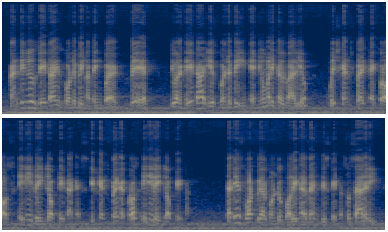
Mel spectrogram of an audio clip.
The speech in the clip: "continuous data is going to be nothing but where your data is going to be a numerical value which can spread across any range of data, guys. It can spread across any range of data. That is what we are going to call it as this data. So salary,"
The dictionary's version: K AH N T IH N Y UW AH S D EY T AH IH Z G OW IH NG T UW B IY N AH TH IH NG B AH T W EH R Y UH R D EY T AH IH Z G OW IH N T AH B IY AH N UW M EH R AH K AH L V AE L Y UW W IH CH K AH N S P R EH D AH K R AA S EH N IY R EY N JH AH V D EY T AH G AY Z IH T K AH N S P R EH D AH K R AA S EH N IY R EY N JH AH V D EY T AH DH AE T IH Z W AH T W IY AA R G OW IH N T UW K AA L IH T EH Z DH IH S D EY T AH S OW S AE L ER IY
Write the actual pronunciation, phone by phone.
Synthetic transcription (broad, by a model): K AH N T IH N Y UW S D EY T AH IH Z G OW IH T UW B IY N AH T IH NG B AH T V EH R Y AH R D EY T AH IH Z G OW IH N T AH B IY AH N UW M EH R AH K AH L V AE L Y UW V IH CH K AH N S P R EH D AH K R AA S EH N IY R EY N JH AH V D EY T AH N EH S IH T K AH N S P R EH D AH K R AA S EH N IY R EY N JH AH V D EY T AH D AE T IH Z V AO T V IY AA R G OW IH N T UW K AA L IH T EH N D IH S D EY T AH S OW S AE L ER IY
